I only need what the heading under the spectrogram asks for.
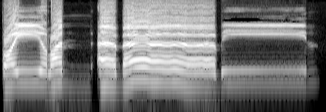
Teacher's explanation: রান তানবিনের পরে হামজা আসছে ইজহার গুন্না হবে না পরিষ্কার করে পড়বো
